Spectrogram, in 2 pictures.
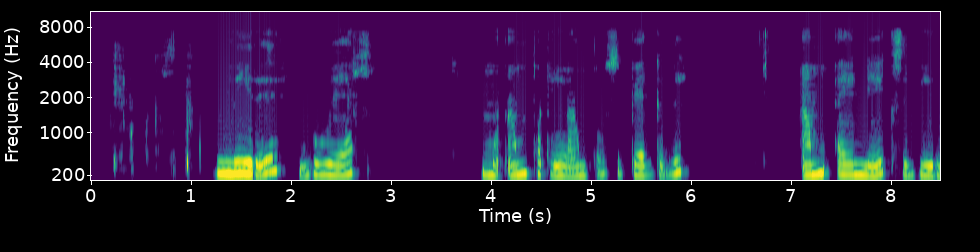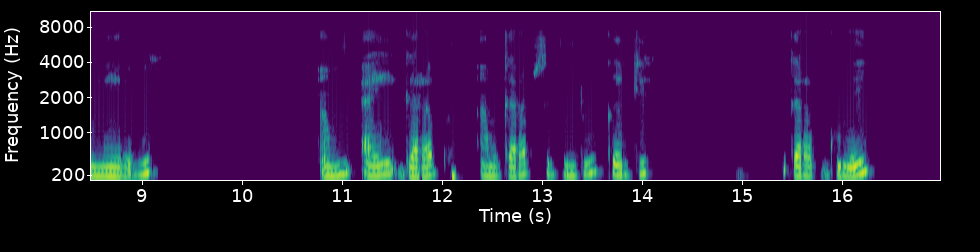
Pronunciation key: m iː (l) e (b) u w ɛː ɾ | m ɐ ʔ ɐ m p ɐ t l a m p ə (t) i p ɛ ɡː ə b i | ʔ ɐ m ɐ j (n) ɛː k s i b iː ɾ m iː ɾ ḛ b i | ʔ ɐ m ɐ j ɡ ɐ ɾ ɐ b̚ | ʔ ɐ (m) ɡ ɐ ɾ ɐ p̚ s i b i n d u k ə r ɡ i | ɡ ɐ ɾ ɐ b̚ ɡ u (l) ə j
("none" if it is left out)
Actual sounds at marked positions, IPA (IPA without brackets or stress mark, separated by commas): ɾ, b, s, n, m, ɾ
